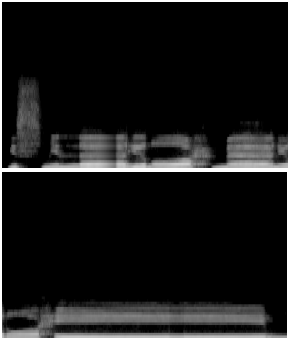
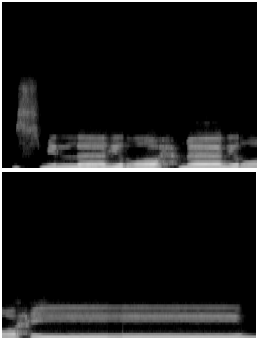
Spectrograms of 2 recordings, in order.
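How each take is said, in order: The two takes are said the same way.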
